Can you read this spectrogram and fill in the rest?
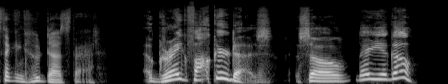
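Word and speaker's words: Focker: Oh, just like it's spelled. Fokker. Fokker.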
